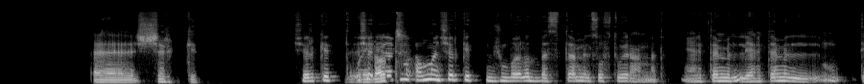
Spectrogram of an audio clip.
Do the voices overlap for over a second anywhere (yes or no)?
no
